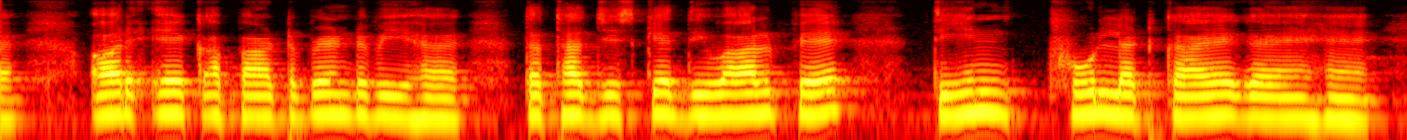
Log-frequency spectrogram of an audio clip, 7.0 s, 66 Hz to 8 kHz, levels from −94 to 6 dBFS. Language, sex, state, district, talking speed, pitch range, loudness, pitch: Hindi, male, Jharkhand, Palamu, 120 wpm, 150-165 Hz, -18 LUFS, 155 Hz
